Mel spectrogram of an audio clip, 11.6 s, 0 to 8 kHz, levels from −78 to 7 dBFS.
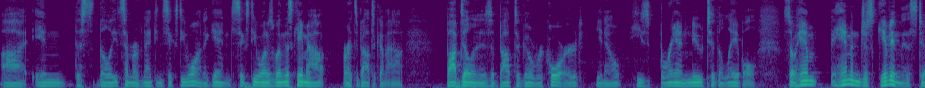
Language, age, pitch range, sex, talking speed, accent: English, 30-49, 95-115 Hz, male, 230 wpm, American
